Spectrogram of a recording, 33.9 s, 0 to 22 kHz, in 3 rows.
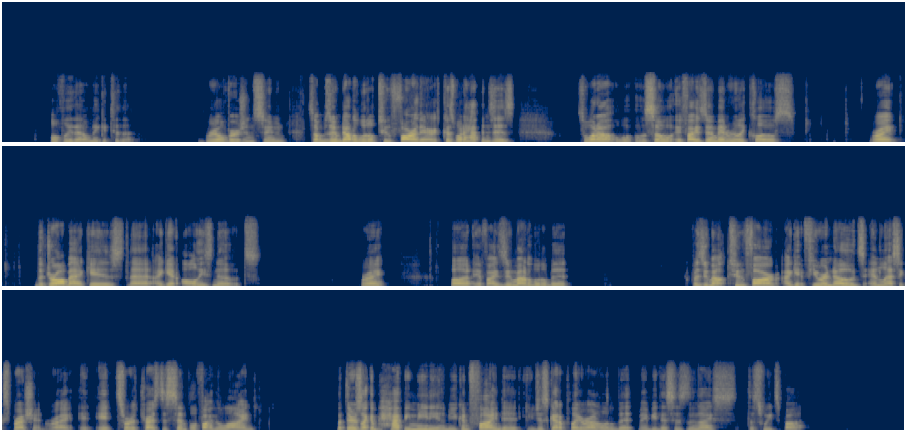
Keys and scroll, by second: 3.5 super+z, 8.3 super+=, 10.1 super+=, 11.3 =, 11.9 space, 16.5 super+z, 17.1 super+-, 20.2 -, 25.4 super+=, 27.2 super+z, 28.4 super+-.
